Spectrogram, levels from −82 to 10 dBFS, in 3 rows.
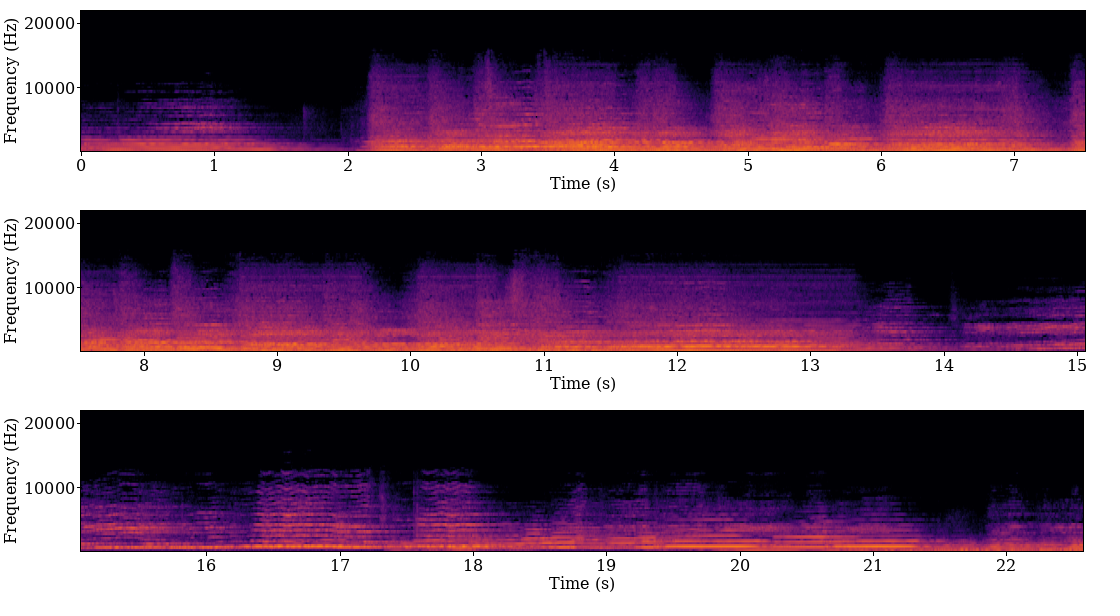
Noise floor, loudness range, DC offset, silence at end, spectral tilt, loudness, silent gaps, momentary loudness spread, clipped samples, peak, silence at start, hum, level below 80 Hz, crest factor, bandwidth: -48 dBFS; 6 LU; under 0.1%; 0 s; -4 dB/octave; -24 LUFS; none; 11 LU; under 0.1%; -10 dBFS; 0 s; none; -50 dBFS; 16 dB; 14.5 kHz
